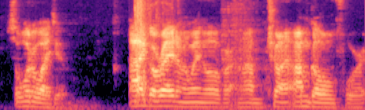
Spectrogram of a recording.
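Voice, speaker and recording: A man with a New York accent. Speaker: model aircraft builder and stunt flyer. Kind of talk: casual workshop tutorial and storytelling. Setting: workshop. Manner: casual, with many fillers.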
